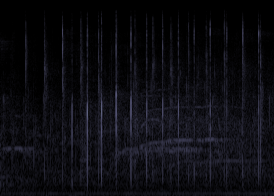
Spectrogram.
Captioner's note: audience applauding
